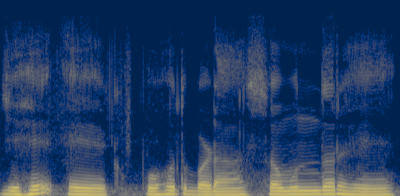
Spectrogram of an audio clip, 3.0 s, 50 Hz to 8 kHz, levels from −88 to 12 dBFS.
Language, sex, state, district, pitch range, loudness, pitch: Hindi, male, Uttar Pradesh, Saharanpur, 125-140 Hz, -12 LUFS, 130 Hz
